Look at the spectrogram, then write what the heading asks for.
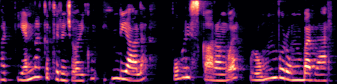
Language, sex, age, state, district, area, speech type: Tamil, female, 18-30, Tamil Nadu, Tiruppur, rural, spontaneous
